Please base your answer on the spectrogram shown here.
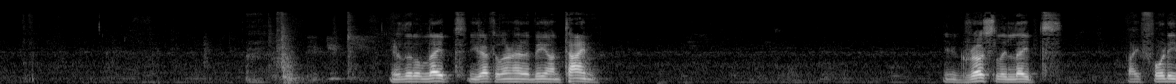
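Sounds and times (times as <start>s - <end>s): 
door swinging shut with a thud and rattle: 2.6s - 3.6s
speech: 3.9s - 6.0s, 9.5s - 10.7s, 11.3s - 11.7s.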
